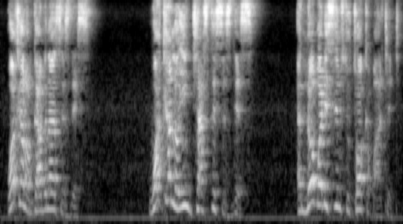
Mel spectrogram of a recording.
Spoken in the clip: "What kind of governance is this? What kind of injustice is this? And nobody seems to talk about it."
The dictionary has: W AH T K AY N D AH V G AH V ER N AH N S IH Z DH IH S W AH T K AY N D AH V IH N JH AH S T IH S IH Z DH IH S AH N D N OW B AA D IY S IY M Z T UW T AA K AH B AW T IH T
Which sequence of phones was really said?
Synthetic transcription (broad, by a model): W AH T K AY N D AH V G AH V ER N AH N S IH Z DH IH S W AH T K AY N D AH V IH N JH AH S T IH S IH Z DH IH S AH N N OW B AA D IY S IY M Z T UW T AA K AH B AW T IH T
